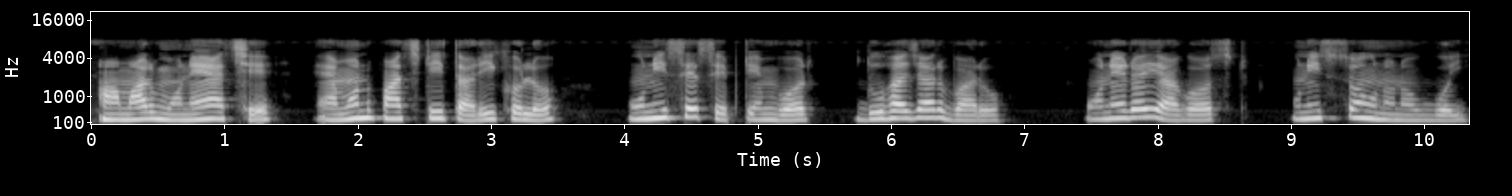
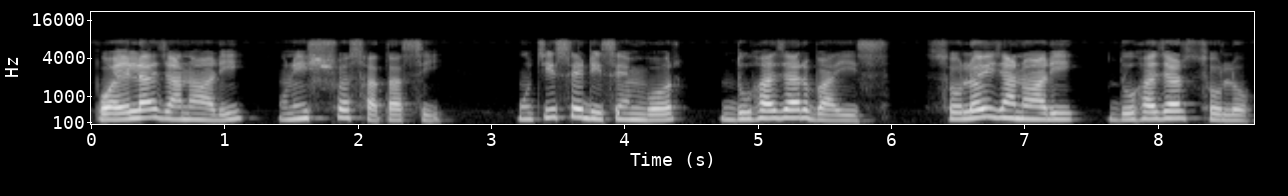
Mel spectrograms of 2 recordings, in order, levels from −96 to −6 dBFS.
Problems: constant background noise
